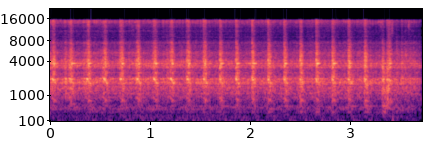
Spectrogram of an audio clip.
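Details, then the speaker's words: Bajaj BS6 LPG auto-rickshaw with the gas injector removed and held away: the engine catches and runs at a rough, even chug of about three beats a second. It won't start with the injector fitted, so the injector is faulty. "Without ಇಂಜೆಕ್ಟ್ರಲ್ಲಿ start ಆಗಿದೆ ಗಾಡಿ. Injector ಹಾಕಿದ್ರೆ start ಆಗ್ತಾ ಇಲ್ಲ."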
